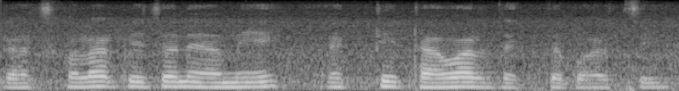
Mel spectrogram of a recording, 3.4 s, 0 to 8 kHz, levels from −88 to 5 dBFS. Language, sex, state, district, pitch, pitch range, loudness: Bengali, male, Assam, Hailakandi, 150 Hz, 140-160 Hz, -18 LUFS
